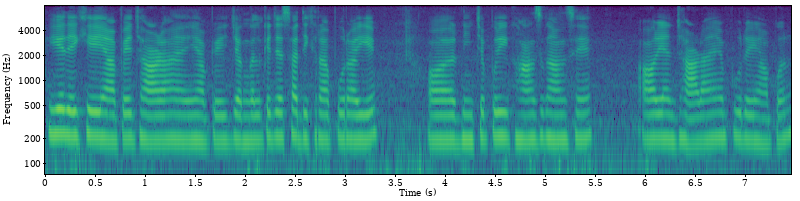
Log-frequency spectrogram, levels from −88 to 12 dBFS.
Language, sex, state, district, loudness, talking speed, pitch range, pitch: Hindi, female, Bihar, Katihar, -18 LUFS, 225 wpm, 190-205 Hz, 195 Hz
